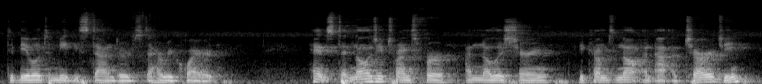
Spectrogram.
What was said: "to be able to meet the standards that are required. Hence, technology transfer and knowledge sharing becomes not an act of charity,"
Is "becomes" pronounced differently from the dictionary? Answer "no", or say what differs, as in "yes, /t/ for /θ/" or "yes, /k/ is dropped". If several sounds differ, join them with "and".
no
